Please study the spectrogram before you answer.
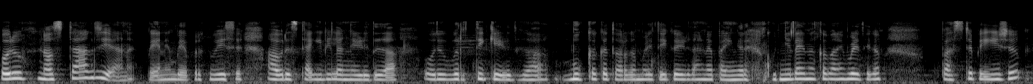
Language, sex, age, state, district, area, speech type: Malayalam, female, 18-30, Kerala, Alappuzha, rural, spontaneous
